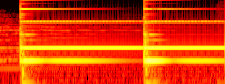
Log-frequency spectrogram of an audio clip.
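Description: A clock bell strikes twice, the clock striking two o'clock. The first strike comes about a fifth of a second in and the second about a second and a half in. Each strike rings on with a steady, slowly fading tone.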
